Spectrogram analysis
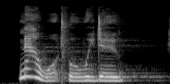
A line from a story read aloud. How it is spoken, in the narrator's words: snapped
